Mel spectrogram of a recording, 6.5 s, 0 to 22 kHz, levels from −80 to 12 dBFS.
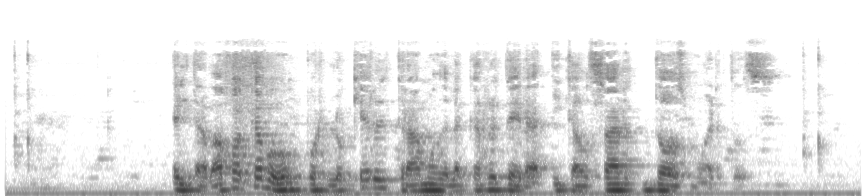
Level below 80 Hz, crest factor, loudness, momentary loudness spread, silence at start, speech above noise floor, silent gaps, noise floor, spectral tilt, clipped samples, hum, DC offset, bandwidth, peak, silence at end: -38 dBFS; 18 dB; -19 LUFS; 15 LU; 0.1 s; 23 dB; none; -42 dBFS; -7 dB/octave; under 0.1%; none; under 0.1%; 7.8 kHz; -2 dBFS; 0.05 s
